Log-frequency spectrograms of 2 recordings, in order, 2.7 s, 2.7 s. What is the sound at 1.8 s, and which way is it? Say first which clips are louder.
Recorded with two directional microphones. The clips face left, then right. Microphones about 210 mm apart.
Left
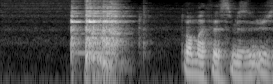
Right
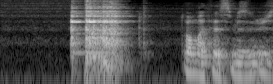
Speech: left 5 dB; 45° left (ahead or behind).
